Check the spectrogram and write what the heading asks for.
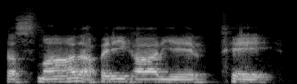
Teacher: அந்த ஏக்குள்ள அந்த ஆ ஒடுங்கிடும், சேர்ந்துடும்.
